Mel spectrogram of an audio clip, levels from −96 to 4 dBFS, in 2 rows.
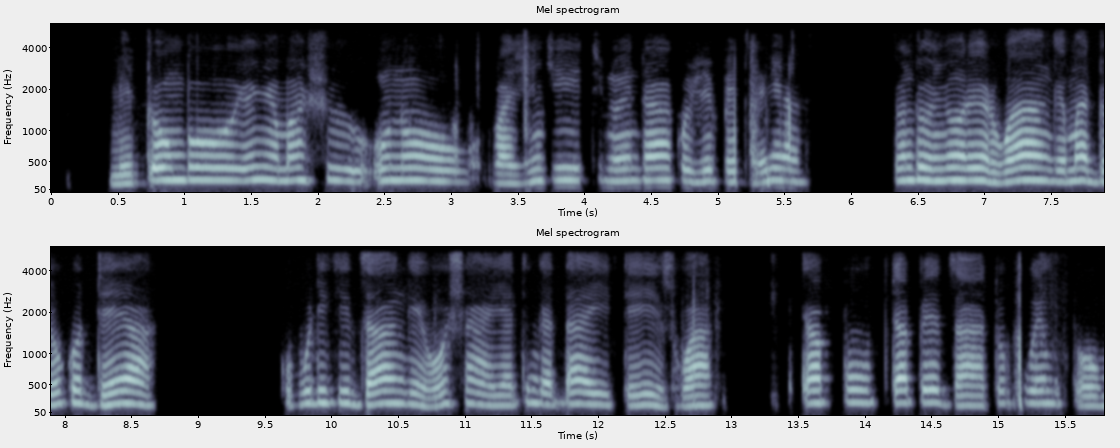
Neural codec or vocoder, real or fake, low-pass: none; real; 5.4 kHz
